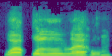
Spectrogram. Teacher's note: Lam sukunnya tidak dibaca, langsung aja leburkan ke huruf lam yang di depannya, mutamatsilain. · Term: Mutamasil lain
